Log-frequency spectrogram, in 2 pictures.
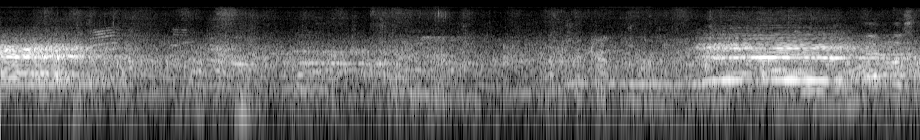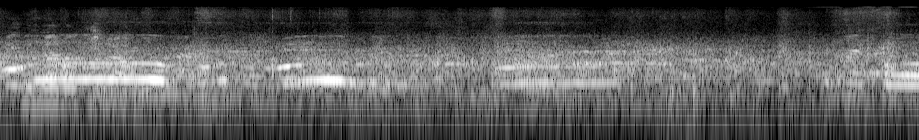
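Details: Newborn piglets from two litters born the past Monday at Reston Zoo give short, high, tonal squeals rich in overtones, several clustered in the middle of the stretch, while people talk over them throughout.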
